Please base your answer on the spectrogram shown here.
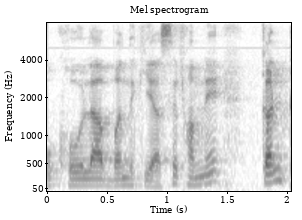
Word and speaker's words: ख: के एच लिखने का मतलब यही है कि हम उसमें क और ह दोनों का उच्चारण करेंगे। तो क, ख, क में ह जोड़ा और उसको हमने जब उच्चारण किया कंठ से तो वो बना ख।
